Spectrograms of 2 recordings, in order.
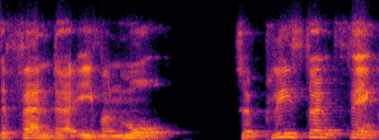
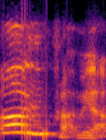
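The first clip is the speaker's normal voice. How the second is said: very high, loud speech bubbling with laughter; 6 dB louder than usual. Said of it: "I don't wanna laugh".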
